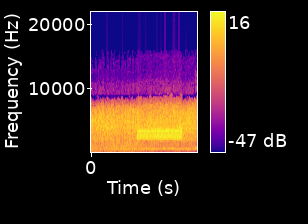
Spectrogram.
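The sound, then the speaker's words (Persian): Heavy rain pouring down hard, a loud, dense and constant hiss that stays steady with no breaks or talking throughout. “بارون داره مثل سیل میاده”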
